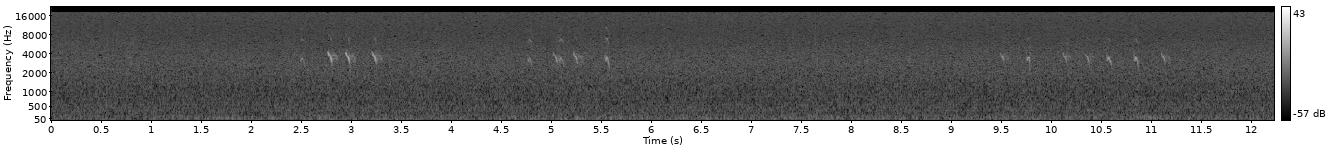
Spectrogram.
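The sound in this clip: A bird in a fir tree gives faint, high-pitched calls in three quick clusters of rapid chips, separated by quiet gaps and nearly buried under a loud, steady hiss.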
